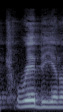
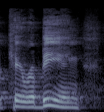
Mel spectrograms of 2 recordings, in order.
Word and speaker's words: Caribbean: And in 1977, they were appointed missionaries to the Windward Islands in the Caribbean, or Caribbean, depending on how you say it.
